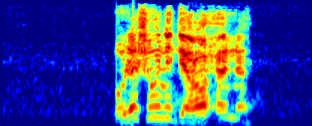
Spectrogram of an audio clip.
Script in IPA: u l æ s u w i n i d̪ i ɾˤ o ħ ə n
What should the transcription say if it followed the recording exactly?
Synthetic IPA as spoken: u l æ ʃ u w i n i d̪ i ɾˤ o ħ ə n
